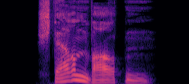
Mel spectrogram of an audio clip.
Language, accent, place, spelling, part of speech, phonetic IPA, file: German, Germany, Berlin, Sternwarten, noun, [ˈʃtɛʁnvaʁtən], De-Sternwarten.ogg
- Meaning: plural of Sternwarte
